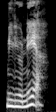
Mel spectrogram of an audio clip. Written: millionær

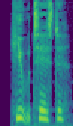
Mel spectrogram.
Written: hiv-test

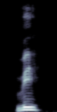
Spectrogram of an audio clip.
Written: ved

